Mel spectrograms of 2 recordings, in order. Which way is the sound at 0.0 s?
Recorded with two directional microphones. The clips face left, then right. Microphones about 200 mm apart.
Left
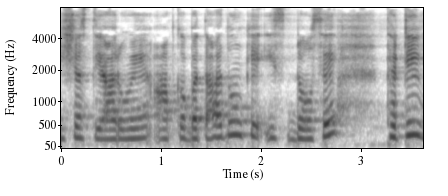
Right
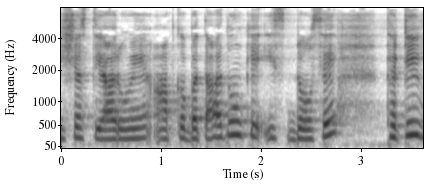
45° right (ahead or behind).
